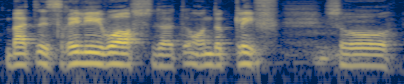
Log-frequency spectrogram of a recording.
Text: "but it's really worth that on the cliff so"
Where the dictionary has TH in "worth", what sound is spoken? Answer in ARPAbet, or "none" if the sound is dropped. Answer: S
